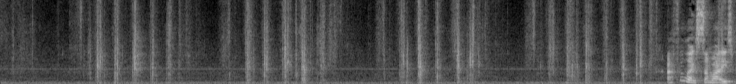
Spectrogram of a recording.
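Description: Playing cards riffle and flick as a deck is shuffled by hand.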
